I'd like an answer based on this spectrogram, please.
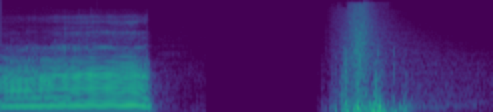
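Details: Cow. A cow lets out a single low, rich moo, held evenly for almost a second before falling away. After a pause comes a brief burst of rushing noise.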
